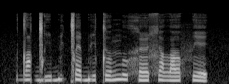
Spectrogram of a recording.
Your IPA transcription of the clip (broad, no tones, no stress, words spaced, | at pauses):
dˤœɡ͡ǀibiǀɛ bitʊŋu xœɬɪ lˠɤ fɪ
